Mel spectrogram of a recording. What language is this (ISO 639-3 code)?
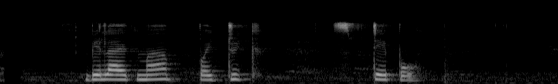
nep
